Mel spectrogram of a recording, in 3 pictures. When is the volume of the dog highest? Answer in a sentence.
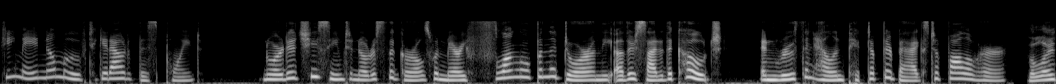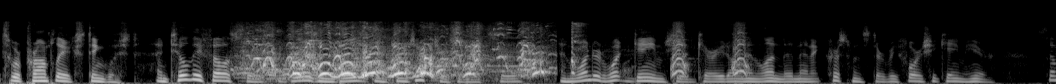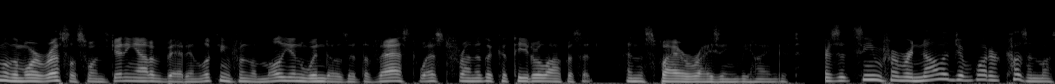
The volume of the dog peaks at 14 seconds.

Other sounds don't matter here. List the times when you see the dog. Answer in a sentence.
You can hear the dog from 12.8 to 18.1 s.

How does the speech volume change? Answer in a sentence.
The loudness of the speech goes down.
